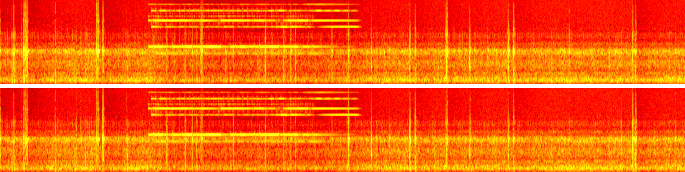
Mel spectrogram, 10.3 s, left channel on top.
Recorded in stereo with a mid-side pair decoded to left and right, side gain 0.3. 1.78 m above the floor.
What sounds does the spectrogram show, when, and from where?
0.8 s breathing: 30° left
2.2 s a phone ringing: 5° right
